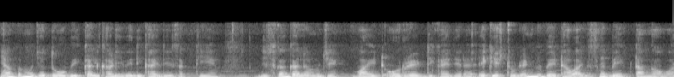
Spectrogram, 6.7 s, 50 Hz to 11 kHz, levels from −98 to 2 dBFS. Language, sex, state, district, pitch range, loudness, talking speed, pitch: Hindi, male, Maharashtra, Chandrapur, 120-145 Hz, -15 LUFS, 285 wpm, 135 Hz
